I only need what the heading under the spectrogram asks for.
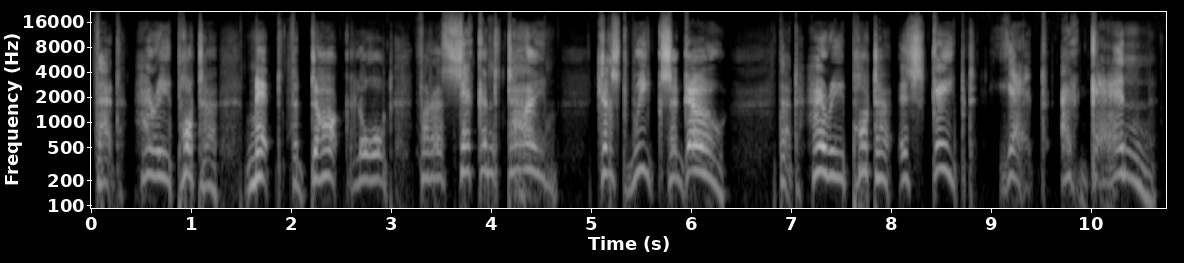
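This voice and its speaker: A man voicing a small, timid and devoted male house-elf who squeaks, pleads and speaks of himself in the third person. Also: expressive, slow, vocal fry, bright, forceful tone, dry recording, exaggerated voice. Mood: fearful. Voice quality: squeaky, breathless, high. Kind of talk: audiobook character voice.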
